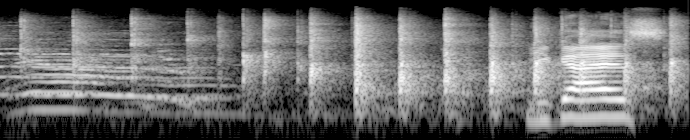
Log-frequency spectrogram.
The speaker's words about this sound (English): You guys look like you feel like you had to clap for that.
